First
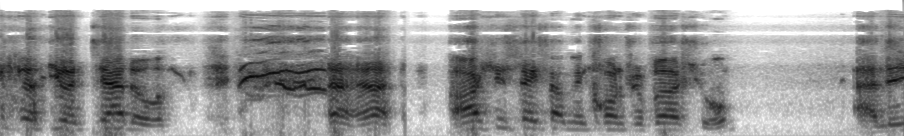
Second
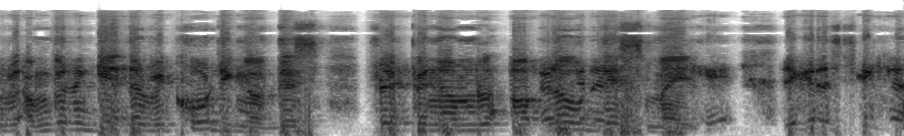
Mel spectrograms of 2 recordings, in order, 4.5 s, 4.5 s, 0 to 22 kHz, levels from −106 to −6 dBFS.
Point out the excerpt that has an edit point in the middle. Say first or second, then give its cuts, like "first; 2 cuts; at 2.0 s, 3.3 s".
first; 1 cut; at 2.0 s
